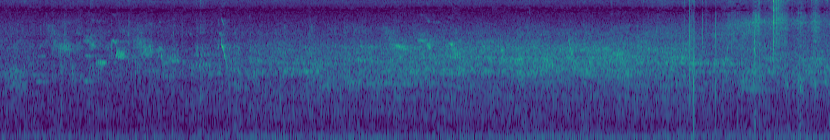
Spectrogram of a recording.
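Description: Outdoor ambience of short bird chirps over a low steady hum, with a few sharp clicks and crackles near the end.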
